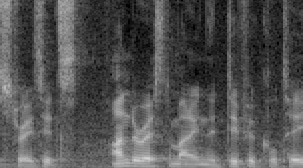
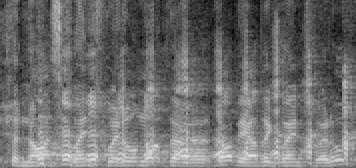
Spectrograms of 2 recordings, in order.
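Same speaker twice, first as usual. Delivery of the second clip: laughing tease; 6 semitones higher, 9 dB louder than usual. Real, not acted. Teasing banter, laughing loudly.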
